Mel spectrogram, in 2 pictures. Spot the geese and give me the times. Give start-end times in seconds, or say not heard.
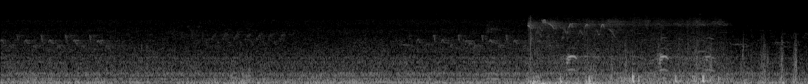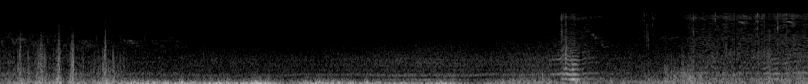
5.2-7.3.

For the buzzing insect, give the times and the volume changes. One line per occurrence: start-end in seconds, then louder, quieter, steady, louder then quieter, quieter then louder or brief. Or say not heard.
0.0-16.1 quieter then louder.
